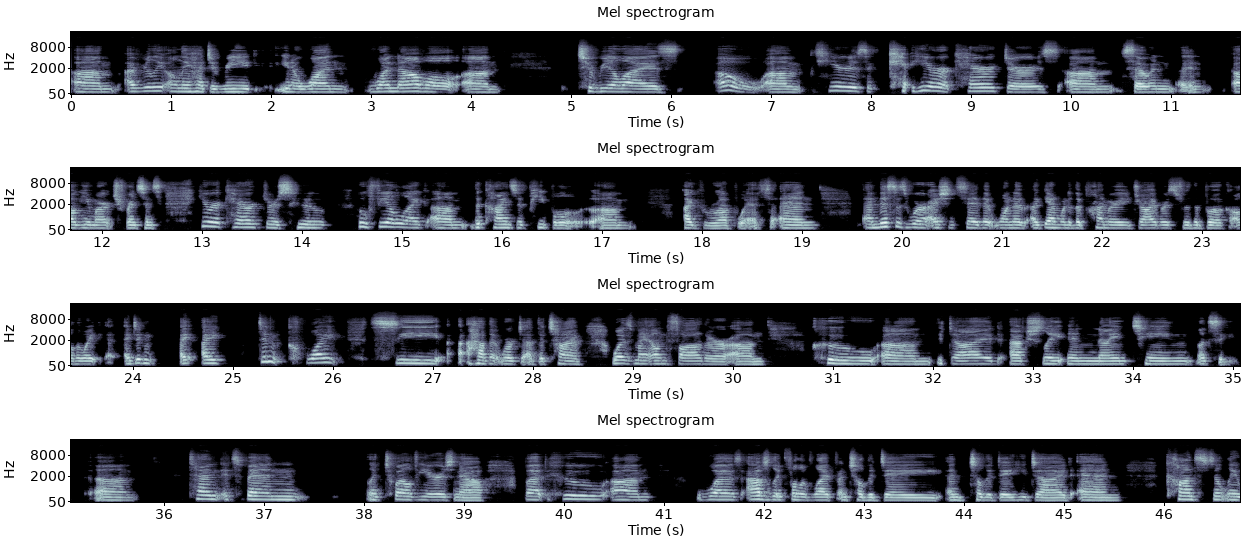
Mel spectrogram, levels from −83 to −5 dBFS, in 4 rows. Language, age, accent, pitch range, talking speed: English, 40-59, American, 180-215 Hz, 155 wpm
